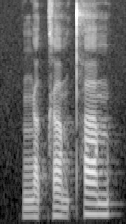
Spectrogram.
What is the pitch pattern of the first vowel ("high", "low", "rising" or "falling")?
low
